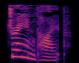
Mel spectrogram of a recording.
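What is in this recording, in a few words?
"drainpipe", British English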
